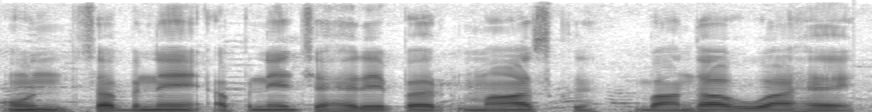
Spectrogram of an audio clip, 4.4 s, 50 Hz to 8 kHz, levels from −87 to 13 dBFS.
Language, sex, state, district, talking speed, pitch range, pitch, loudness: Hindi, male, Uttar Pradesh, Lucknow, 135 wpm, 110-120 Hz, 115 Hz, -17 LUFS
